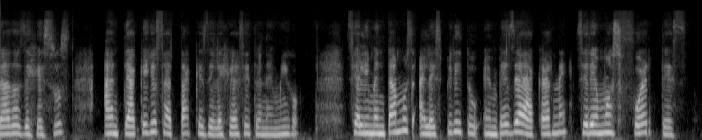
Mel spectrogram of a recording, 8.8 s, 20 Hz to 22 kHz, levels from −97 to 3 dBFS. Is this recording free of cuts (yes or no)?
no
